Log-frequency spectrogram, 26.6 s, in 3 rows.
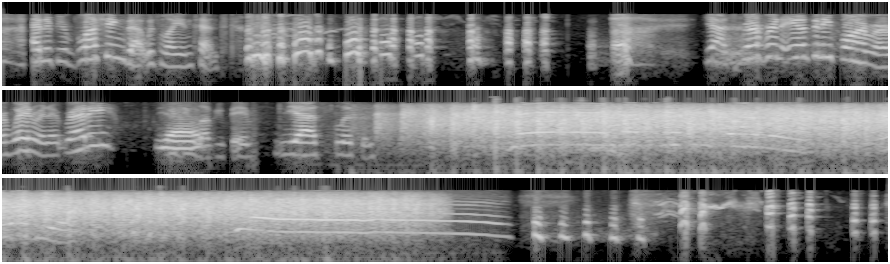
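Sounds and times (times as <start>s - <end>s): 
speech: 0.4s - 4.9s, 7.2s - 12.9s, 23.0s - 24.3s
laughter: 2.5s - 6.4s, 13.7s - 26.5s
applause button sound effect: 12.3s - 22.6s.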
